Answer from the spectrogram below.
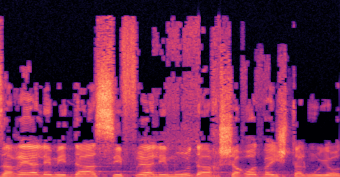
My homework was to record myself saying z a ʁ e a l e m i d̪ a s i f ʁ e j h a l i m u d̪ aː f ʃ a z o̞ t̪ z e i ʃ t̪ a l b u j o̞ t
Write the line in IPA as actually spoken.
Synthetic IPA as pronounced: z a ʁ e a l e m i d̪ a s i f ʁ e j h a l i m u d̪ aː χ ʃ a ʁ o̞ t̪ v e i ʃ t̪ a l m u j o̞ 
